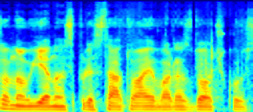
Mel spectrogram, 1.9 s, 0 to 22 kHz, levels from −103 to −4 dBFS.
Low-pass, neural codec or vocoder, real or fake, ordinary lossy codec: 19.8 kHz; none; real; Opus, 32 kbps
